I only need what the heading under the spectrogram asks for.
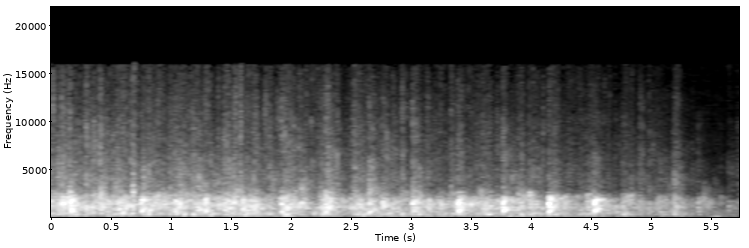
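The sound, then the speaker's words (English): Audience applause for an excellent panel session, a dense, steady wash of many hands clapping that holds at an even level for the whole stretch, with no voices breaking through. “could I ask you please to stay in your seats just for a little while longer, and you in the audience to show your appreciation for an excellent panel session, please.”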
